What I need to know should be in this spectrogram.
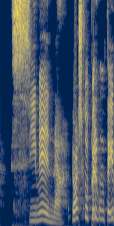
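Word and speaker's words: Ximena: qual ela falou que o nome dela se pronunciava simena eu acho que eu perguntei para ela qual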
